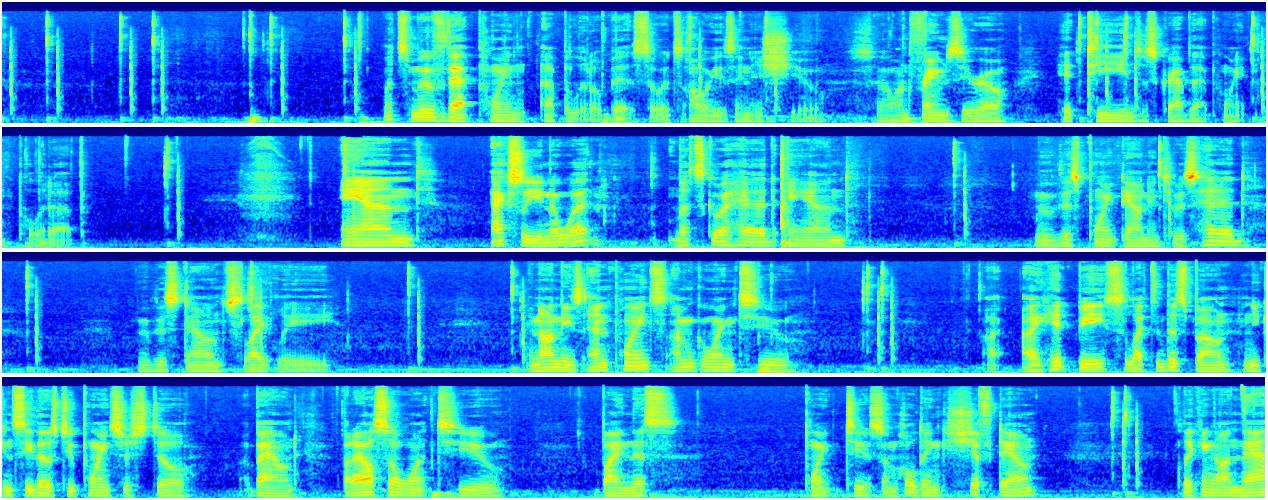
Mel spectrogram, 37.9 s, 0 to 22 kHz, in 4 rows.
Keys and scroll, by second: 1.8 space, 4.5 t, 6.6 t, 9.6 t, 24.6 b, 31.6 g.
